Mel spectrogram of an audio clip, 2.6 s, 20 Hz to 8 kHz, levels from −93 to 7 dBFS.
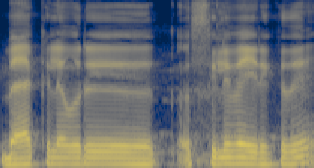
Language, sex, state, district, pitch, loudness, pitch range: Tamil, male, Tamil Nadu, Kanyakumari, 110 Hz, -15 LUFS, 105-110 Hz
